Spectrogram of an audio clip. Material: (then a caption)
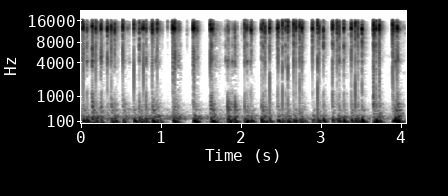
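Ceramic. Long nails tap quickly on the lid of a small orange glazed ceramic pumpkin-shaped candle pot with a gold stem lid. About twenty short, dry clicks come in an uneven rhythm, each with a bright high tick over a soft low thud and almost no ring.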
